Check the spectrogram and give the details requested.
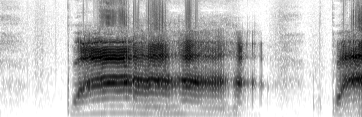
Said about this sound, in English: Baa, baa. That's the sheep sound.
